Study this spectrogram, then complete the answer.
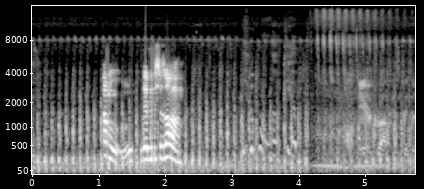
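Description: Helicopter rotor chopping steadily through a Call of Duty Mobile Blackout battle royale match, a loud pulsing thud throughout, mixed with gunfire bursts while players talk excitedly over it.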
